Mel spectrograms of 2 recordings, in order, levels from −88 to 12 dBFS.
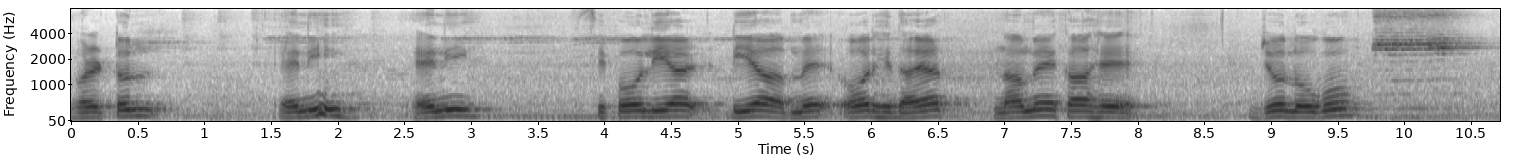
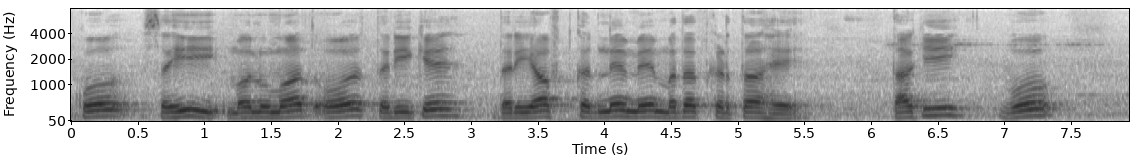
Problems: constant background noise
